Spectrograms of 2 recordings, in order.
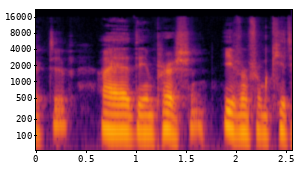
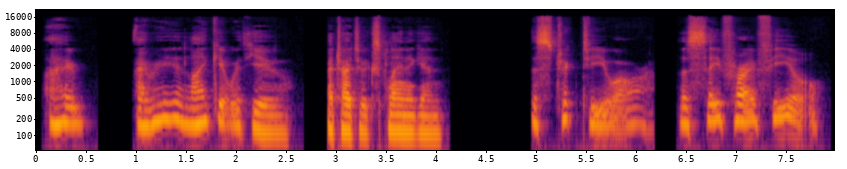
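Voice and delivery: put-on drunk confession; 5 semitones higher than usual. A narrator's reading. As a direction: confess it shyly, a bit tipsy. Drunk girl confessing to partner.

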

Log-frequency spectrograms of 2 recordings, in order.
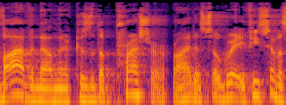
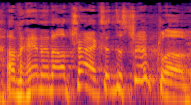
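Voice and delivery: laughing through it; 6 semitones higher than usual. Retold or imitated. Joking about an overzealous brother.

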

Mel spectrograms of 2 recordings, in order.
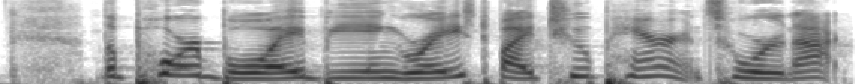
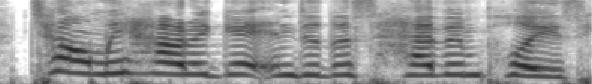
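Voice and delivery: lightly voiced eager child, pitched up; a hint of a yearning little boy; wistful cry; 7 semitones higher, 3 dB louder than usual. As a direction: plead wistfully in a higher voice. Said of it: "Harry cried wistfully".

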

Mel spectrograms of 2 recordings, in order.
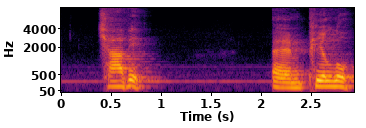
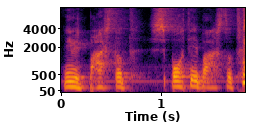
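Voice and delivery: ordinary talk, nothing marked

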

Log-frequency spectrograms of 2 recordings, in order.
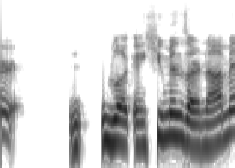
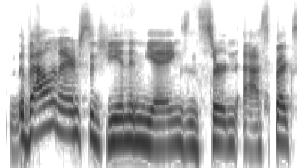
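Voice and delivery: usual speaking voice

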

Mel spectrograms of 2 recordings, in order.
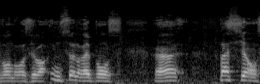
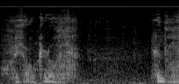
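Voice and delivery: normal talking voice

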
